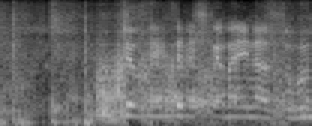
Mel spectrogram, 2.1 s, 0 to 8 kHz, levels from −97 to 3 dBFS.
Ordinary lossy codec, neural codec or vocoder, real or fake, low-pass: none; codec, 16 kHz, 0.8 kbps, ZipCodec; fake; none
